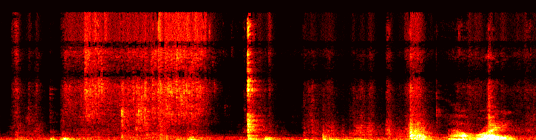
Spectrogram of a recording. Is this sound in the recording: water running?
yes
